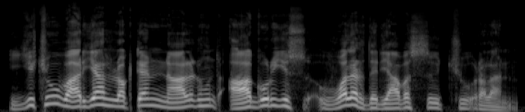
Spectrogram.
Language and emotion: Kashmiri, neutral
